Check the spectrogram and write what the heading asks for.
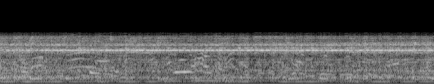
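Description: Music from an arena public-address loudspeaker mixed with spectators' chatter, with a steady high-pitched whine running under it.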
